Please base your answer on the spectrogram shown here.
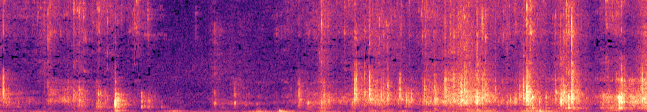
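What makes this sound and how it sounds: Cardboard jigsaw puzzle pieces piled in a box lid are scratched through by both hands with long nails, then rubbed over flat-handed. The result is dry, irregular rustling and crisp clicking with bright, papery highs and almost no low end. It grows denser and louder toward the end.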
